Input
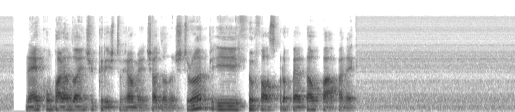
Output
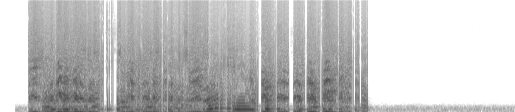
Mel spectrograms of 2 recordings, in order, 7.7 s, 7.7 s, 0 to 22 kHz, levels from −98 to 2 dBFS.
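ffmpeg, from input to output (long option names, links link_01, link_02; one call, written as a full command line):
ffmpeg -i in.wav -filter_complex "[0:a]asplit=2[link_01][link_02];[link_02]asoftclip=type=tanh:threshold=-26dB,volume=-11dB[link_03];[link_01][link_03]amix=inputs=2:normalize=0,adynamicsmooth=sensitivity=7.5:basefreq=2600,acrossover=split=520|2600[link_04][link_05][link_06];[link_06]adelay=100[link_07];[link_04]adelay=230[link_08];[link_08][link_05][link_07]amix=inputs=3:normalize=0,flanger=delay=19:depth=6.2:speed=1.1,acrossover=split=120|5700[link_09][link_10][link_11];[link_10]acrusher=bits=3:dc=4:mix=0:aa=0.000001[link_12];[link_09][link_12][link_11]amix=inputs=3:normalize=0,asettb=1/sr,asplit=3[link_13][link_14][link_15];[link_13]atrim=end=3.134[link_16];[link_14]atrim=start=3.13:end=4.79,asetpts=PTS-STARTPTS,afade=type=in:duration=0.004:curve=qsin,afade=type=out:start_time=1.656:duration=0.004:curve=qsin,adynamicequalizer=threshold=0.00631:dfrequency=1700:dqfactor=0.7:tfrequency=1700:tqfactor=0.7:attack=5:release=100:ratio=0.375:range=2:mode=cutabove:tftype=highshelf[link_17];[link_15]atrim=start=4.786[link_18];[link_16][link_17]acrossfade=duration=0.004:curve1=hsin:curve2=qsin[link_19];[link_19][link_18]acrossfade=duration=0.004:curve1=qsin:curve2=hsin,volume=1dB" out.wav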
